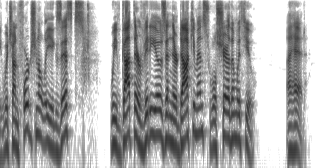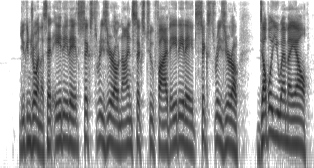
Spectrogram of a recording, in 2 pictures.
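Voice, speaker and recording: A male talk radio host with a bright, forceful voice set a little high. He speaks conversationally about politics, recorded dry and close as in a broadcast studio. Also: no room sound.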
